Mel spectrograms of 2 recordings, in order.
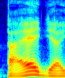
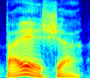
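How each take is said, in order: First: The double L has the usual Spanish sound. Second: The double L has the River Plate sound. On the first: "instead of saying paella" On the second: "the double L sound is pronounced differently"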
